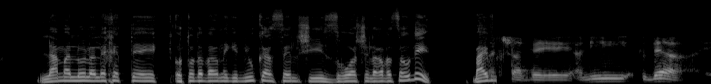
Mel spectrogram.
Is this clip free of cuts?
no; 1 cut; at 5.0 s

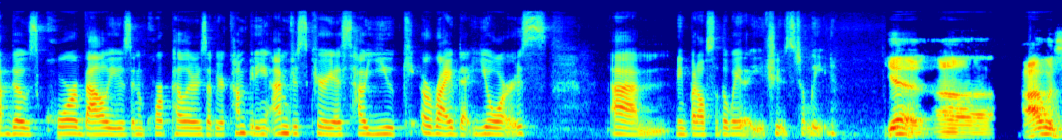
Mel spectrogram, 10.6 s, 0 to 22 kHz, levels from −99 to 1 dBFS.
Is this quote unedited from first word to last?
no; 1 cut; at 6.8 s

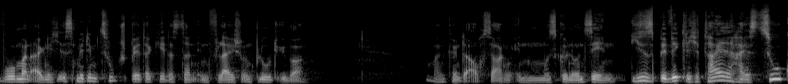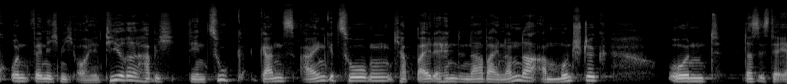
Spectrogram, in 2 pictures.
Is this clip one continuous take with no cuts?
no; 1 cut; at 6.2 s

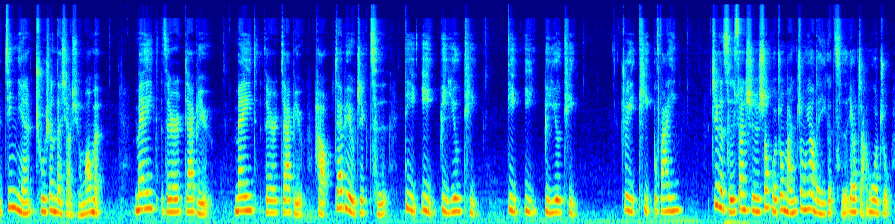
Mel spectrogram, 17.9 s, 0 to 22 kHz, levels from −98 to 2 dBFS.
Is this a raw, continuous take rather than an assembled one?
yes; 0 cuts

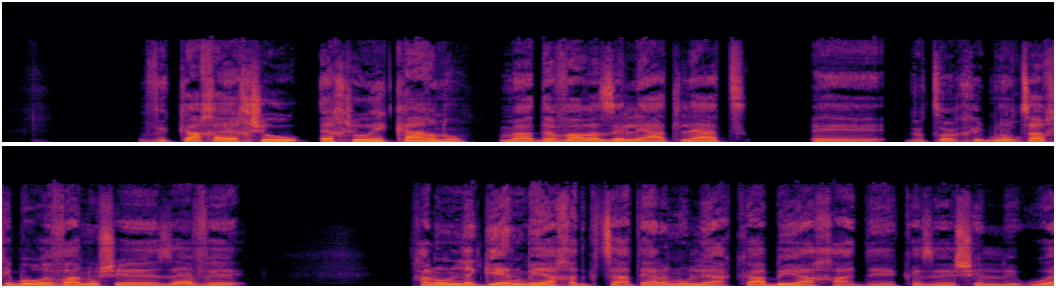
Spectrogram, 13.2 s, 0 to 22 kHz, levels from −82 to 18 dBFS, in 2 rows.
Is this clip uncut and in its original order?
yes; 0 cuts

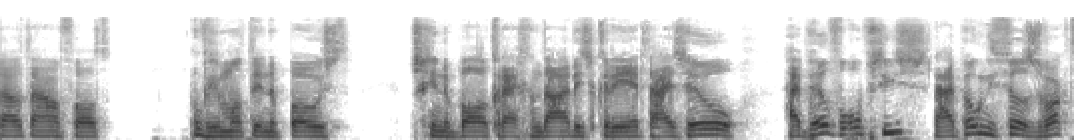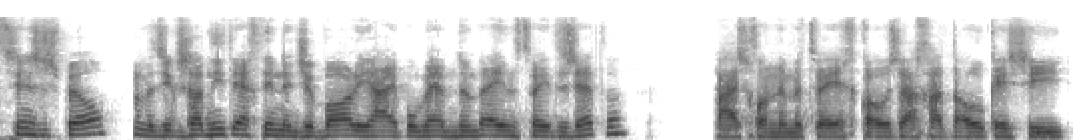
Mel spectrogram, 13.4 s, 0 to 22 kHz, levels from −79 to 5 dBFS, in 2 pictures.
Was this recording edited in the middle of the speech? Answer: yes; 2 cuts; at 7.5 s, 10.7 s

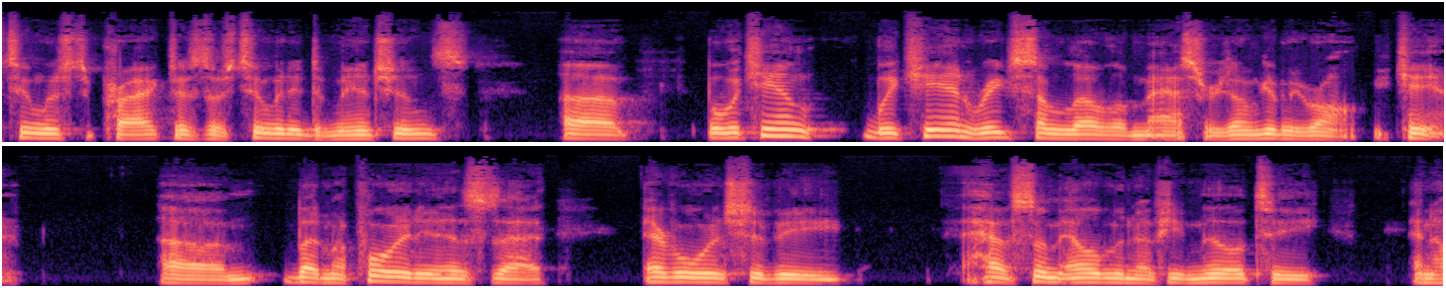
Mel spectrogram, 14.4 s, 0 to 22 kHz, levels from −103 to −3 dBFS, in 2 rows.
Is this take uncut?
yes; 0 cuts

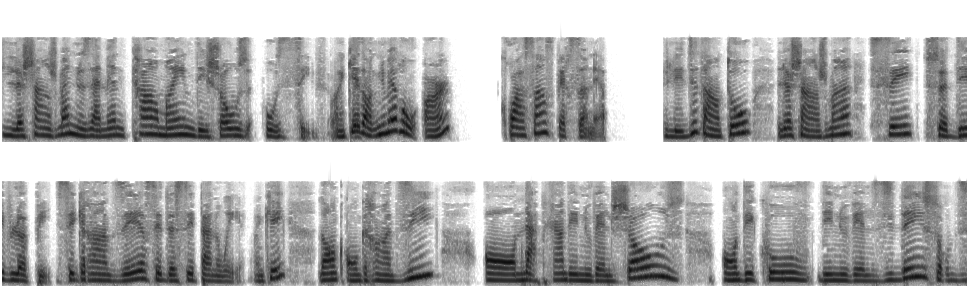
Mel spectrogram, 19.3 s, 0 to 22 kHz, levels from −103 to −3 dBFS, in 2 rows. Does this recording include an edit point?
yes; 1 cut; at 3.3 s

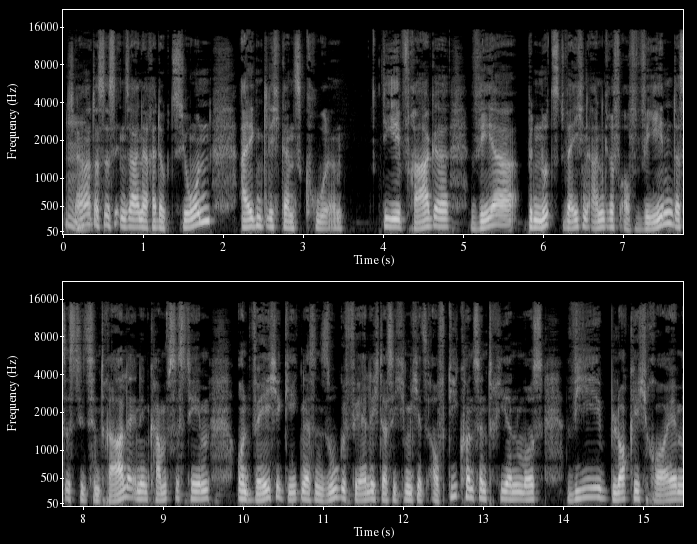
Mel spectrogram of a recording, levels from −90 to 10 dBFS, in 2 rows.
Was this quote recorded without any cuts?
yes; 0 cuts

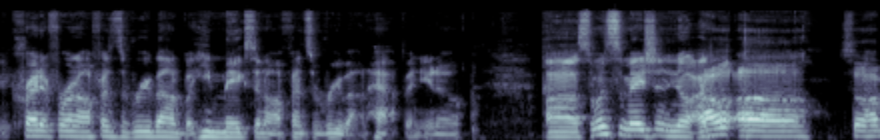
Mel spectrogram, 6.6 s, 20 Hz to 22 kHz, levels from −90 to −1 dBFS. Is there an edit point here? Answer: yes; 1 cut; at 4.1 s

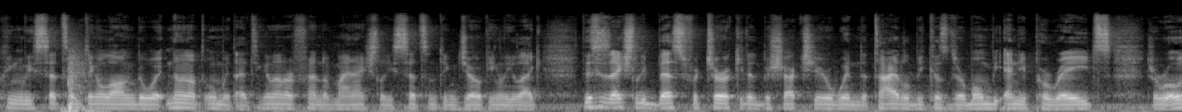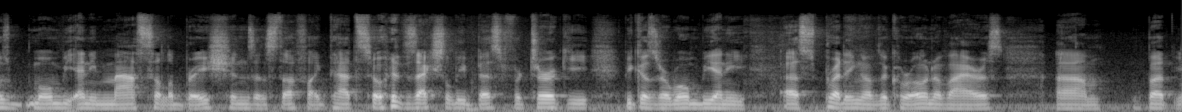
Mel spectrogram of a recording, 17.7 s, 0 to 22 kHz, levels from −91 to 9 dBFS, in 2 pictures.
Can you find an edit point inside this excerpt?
no; 0 cuts

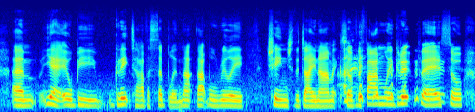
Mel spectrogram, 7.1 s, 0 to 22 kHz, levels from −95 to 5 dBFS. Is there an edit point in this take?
no; 0 cuts

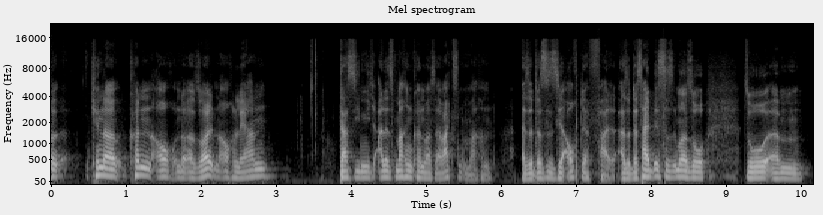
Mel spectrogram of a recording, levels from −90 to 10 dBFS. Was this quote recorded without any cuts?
yes; 0 cuts

